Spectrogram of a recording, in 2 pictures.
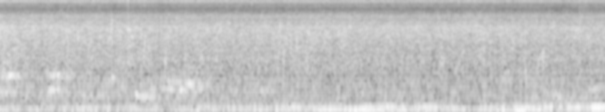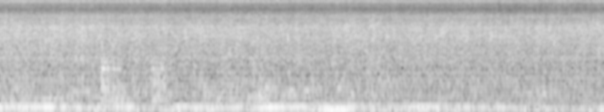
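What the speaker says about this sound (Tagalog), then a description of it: "Antayin lang po natin na golden brown yung ating chicken." Chicken pieces fry in a pan over medium heat, a loud, steady crackling sizzle with occasional stirring sounds, while a person talks quietly in between.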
